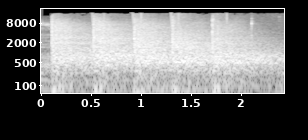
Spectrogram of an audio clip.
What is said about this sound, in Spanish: Martillazo.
